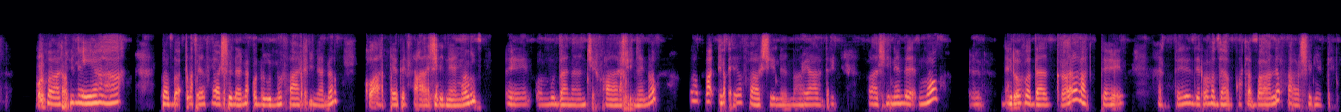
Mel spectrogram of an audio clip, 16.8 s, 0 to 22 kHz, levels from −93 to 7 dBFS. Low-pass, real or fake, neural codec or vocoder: 7.2 kHz; fake; codec, 24 kHz, 1.5 kbps, HILCodec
